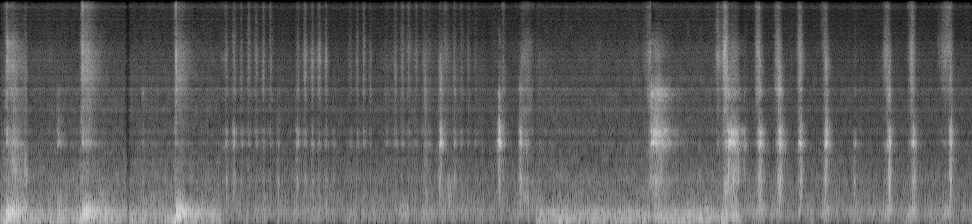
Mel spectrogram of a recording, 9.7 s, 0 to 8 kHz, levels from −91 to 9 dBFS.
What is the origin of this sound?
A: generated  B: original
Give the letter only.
A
